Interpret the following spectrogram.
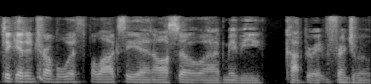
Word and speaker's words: Biloxi: It's Biloxi, and they're pronouncing it Bilaski.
